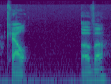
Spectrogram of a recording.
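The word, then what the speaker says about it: Kaleva: Calova, KAL-UH-VA. Calova. Hopefully that's right.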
